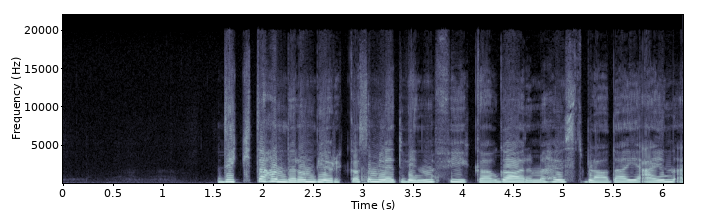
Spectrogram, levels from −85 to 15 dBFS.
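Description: Hard clipping runs through the whole speech clip. The signal reaches the stage about 10 dB hotter than it can pass. So every peak is sliced off flat. Roughly one sample in fourteen sits at the ceiling. Those flat tops create harmonics high in the spectrum that the original never had. The result is a harsh, buzzing fuzz on each loud syllable. Quieter stretches between peaks sound cleaner.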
